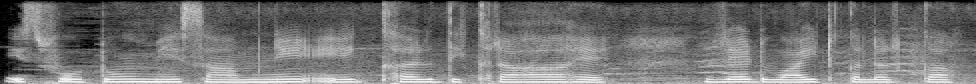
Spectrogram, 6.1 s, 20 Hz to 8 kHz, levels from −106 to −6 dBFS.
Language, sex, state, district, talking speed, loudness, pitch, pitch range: Hindi, female, Uttar Pradesh, Lucknow, 130 wpm, -12 LUFS, 230 Hz, 225-240 Hz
